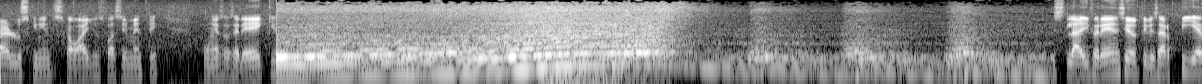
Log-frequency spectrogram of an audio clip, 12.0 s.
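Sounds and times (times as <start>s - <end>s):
car engine at full throttle: 2.8s - 10.6s.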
